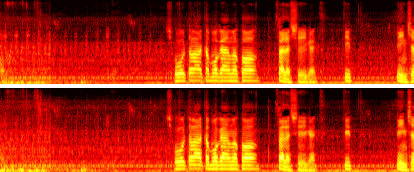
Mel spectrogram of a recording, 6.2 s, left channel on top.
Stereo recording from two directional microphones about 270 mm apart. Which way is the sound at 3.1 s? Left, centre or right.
Centre.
